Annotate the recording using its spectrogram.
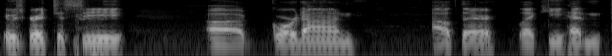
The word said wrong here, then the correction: Goran Dragic: Goran Dragic.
